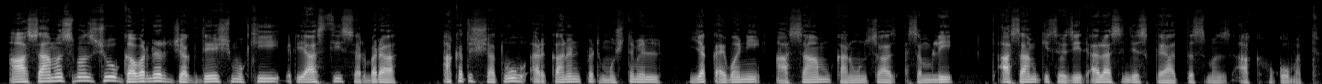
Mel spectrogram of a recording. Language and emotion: Kashmiri, neutral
